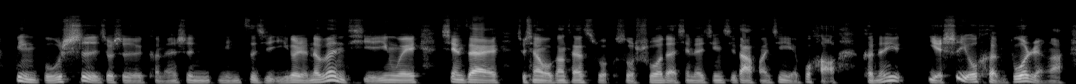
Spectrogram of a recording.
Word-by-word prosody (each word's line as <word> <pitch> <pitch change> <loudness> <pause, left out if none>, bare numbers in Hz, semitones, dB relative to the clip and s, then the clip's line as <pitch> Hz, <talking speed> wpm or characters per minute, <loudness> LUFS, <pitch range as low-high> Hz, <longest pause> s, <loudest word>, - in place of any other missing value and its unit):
并 120 - +1
不 95 +3 -1
是 95 -6 +3
就 100 +3 -1
是 80 -4 -4
可 - - -13
能 80 +3 -10
是 90 - -4
您 85 0 -6
您 85 -1 -10
自 100 - -5
己 90 -1 -7
一 80 +1 -8
个 105 - +4
人 90 -2 +2
的 105 +1 +3
问 195 +2 +4
题。 80 +2 -6
因 105 +1 -1
为 100 0 +3 0.2
现 110 - +2
在 100 -3 +6 0.2
就 - - -6
像 - - +3
我 85 - 0
刚 100 +2 0
才 95 +1 +1
所 95 - -8
所 - - -5
说 95 -1 -1
的， - - +1
现 95 - -8
在 90 - -2
经 95 +3 -6
济 95 - -9
大 - - +4
环 85 -1 -7
境 100 +4 -6
也 80 - -7
不 80 - -6
好， - - -3 0.2
可 - - -2
能 155 - -1
也 180 -3 0 0.2
也 - - +3
是 - - +1
有 120 - +5
很 105 -11 -2
多 135 - +6
人 75 - -1
啊， 80 -1 -6
95 Hz, 285 characters per minute, -25 LUFS, 85-105 Hz, 0.2 s, 在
